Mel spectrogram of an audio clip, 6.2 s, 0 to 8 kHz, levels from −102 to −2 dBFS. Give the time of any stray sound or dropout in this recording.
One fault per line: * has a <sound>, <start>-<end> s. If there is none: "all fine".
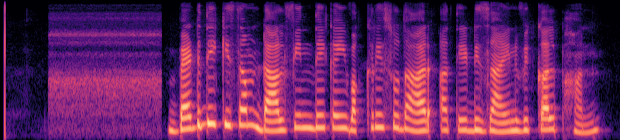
all fine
